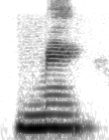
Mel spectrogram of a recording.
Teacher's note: For kasra, give e sound, and sound should be very light.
